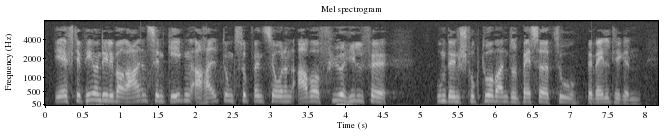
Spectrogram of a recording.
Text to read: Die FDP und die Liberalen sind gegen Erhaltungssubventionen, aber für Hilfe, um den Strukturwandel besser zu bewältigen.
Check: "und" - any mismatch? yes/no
no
